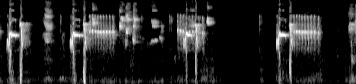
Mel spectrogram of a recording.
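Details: Male bar-winged prinia, a territorial bird that defends its feeding and nesting ground, singing very actively: four buzzy, rattling bursts with sharp snapping clicks, each under a second, separated by short silences.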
